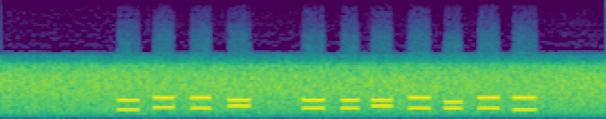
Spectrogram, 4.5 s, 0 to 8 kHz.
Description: DTMF, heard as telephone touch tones, dialled by hand, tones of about 150 ms, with phone line noise. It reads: 2960 5506463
